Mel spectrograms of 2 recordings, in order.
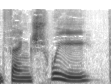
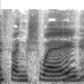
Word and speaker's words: Feng Shui: and you're certified in Feng Shui. I'm sorry, I'm mispronouncing. – Feng Shui. – Feng Shui.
